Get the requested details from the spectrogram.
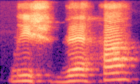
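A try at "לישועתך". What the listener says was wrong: Not leash. Le yosh the ha.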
